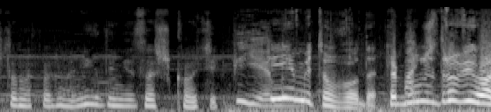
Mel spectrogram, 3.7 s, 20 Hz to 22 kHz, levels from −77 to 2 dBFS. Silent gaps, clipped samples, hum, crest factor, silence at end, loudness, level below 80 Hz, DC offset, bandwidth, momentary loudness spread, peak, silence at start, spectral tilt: none; under 0.1%; none; 14 dB; 0 s; -17 LUFS; -34 dBFS; under 0.1%; 17 kHz; 11 LU; -2 dBFS; 0 s; -6 dB/octave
